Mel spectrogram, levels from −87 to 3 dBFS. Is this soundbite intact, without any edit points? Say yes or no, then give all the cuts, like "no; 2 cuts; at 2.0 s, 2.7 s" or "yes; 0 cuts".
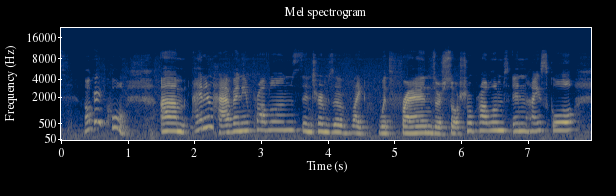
no; 2 cuts; at 1.9 s, 2.3 s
